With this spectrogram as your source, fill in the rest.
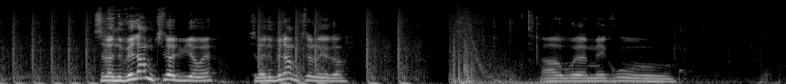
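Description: A young man speaks loudly and with animation into a close microphone.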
